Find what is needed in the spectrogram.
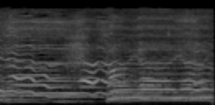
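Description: Wordless a cappella singing: voices humming sustained chords in harmony, with a higher line that wavers and moves about half a second to a second in.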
